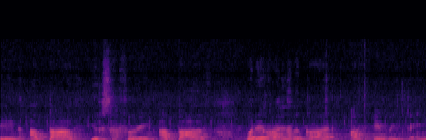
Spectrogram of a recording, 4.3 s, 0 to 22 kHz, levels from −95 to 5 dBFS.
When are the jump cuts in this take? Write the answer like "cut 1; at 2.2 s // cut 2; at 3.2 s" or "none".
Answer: cut 1; at 2.9 s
